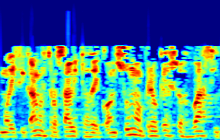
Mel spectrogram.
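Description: In a plain, everyday voice, a man talks at a fairly quick pace with a medium pitch and fairly even intonation. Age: 40s. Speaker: author and environmental journalist. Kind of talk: interview.

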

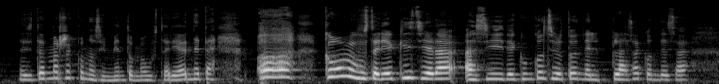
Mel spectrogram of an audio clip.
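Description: A woman with a Mexican accent speaks in a dark, mellow tone with ordinary pitch variation. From Mexico, Cancún. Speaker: podcast host. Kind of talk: casual music review monologue.

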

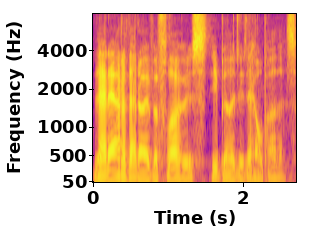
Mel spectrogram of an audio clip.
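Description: At a moderate pace comes a plain, everyday voice. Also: man. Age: 40s. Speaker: podcast co-host, life coach. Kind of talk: casual chat.

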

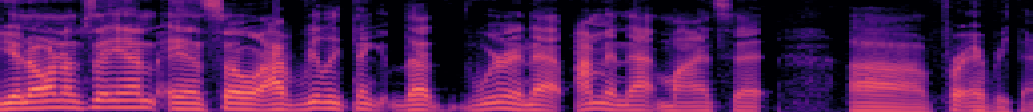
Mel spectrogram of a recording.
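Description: Here is a man with a plain, everyday voice, fairly high in pitch, talking at a fairly quick pace with lively intonation. The sound is dry and close with no echo, a very clean recording over a silent background. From North Carolina (Wilmington). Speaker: event organizer and media entrepreneur. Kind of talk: casual chat. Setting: studio.

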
